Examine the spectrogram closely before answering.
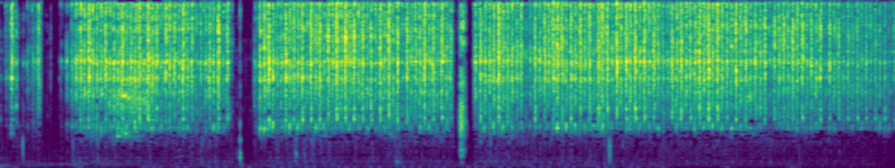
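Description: Hand hacksaw cutting through a metal block held in a bench vise: a steady high rasp of the blade teeth, with a few brief breaks.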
